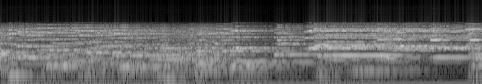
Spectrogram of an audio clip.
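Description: Instrumental classical ballet music playing steadily, sustained melodic notes changing throughout.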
